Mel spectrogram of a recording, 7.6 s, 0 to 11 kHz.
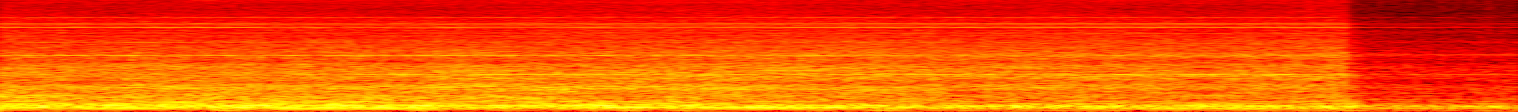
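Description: Steady, loud rotor and turbine drone of a Vskylabs 902X helicopter flying in the X-Plane 12 simulator, continuous and unbroken, dropping slightly in level near the end, with no talk over it.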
